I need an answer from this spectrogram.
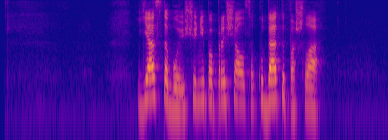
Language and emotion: Russian, angry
